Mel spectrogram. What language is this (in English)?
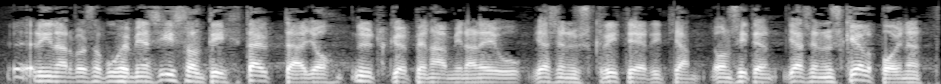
Finnish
